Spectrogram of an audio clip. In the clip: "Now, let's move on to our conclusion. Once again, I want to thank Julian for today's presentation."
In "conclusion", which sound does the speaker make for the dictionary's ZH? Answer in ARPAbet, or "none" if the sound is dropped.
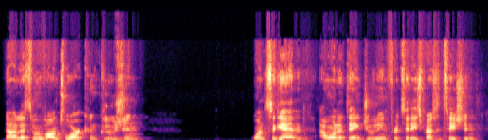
ZH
